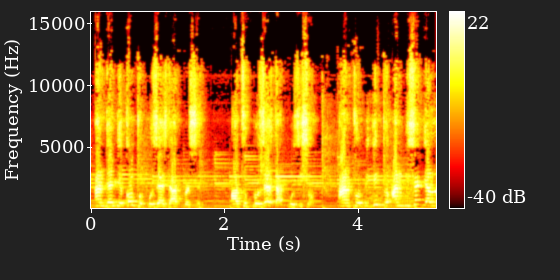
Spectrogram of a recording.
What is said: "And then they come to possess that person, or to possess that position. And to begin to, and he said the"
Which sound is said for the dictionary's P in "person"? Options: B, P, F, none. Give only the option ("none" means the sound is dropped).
P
